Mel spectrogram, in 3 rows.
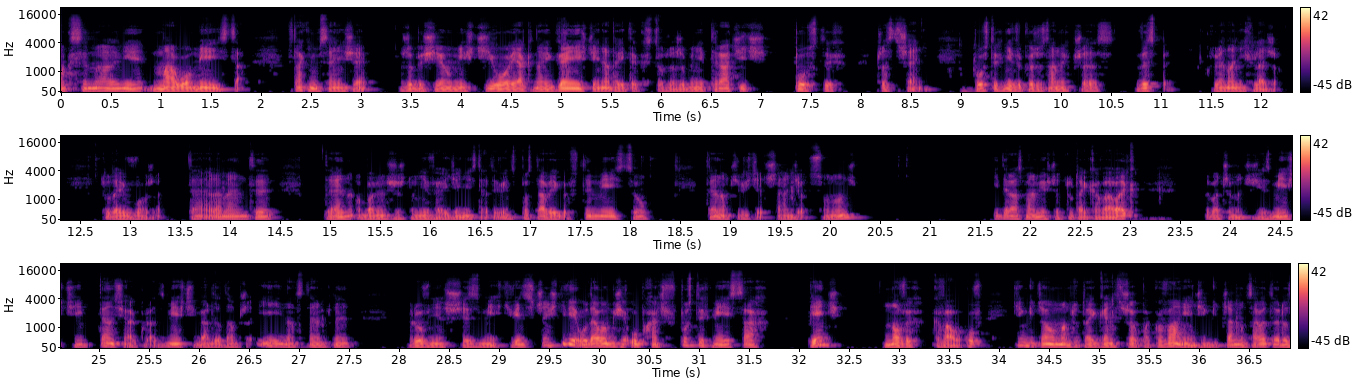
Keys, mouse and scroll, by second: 6.2 click, 9.2 l, 9.3 g, 14.0 l, 14.2 g, 18.5 click, 19.5 l, 19.9 g, 21.1 click, 22.3 scroll up 1, 23.3 l, 23.5 g, 27.2 l, 27.5 g, 30.8 click, 31.7 scroll down 1.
